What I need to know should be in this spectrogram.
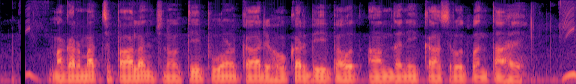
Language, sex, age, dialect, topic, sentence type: Hindi, male, 18-24, Awadhi Bundeli, agriculture, statement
